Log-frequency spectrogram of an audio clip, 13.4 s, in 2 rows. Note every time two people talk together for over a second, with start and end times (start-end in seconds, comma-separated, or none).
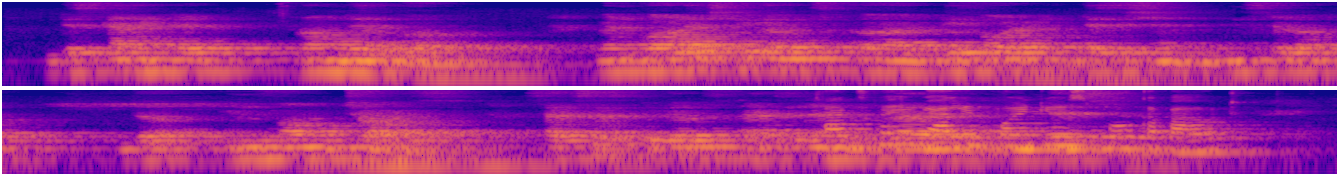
10.8-12.4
